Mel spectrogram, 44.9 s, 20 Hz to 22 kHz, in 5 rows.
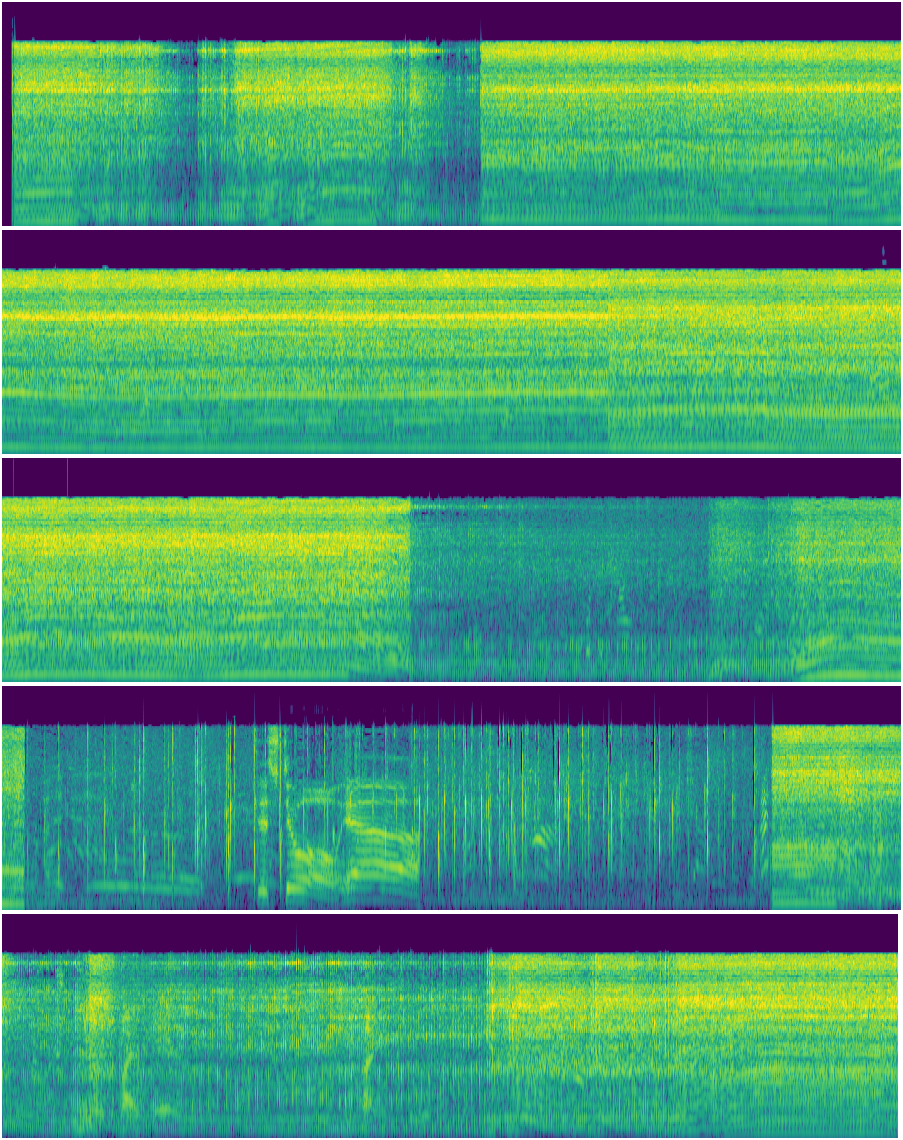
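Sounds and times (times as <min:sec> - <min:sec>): chainsaw cutting log: 0:00.1 - 0:27.5, 0:33.5 - 0:44.9.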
